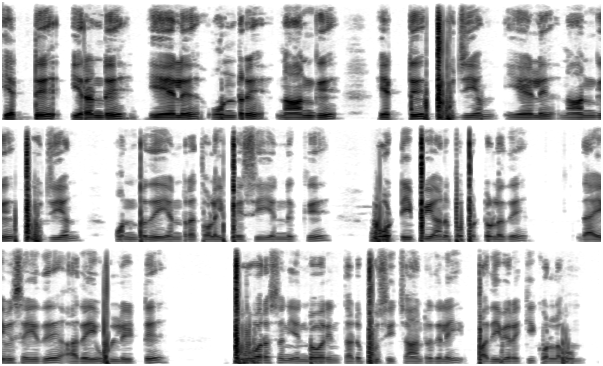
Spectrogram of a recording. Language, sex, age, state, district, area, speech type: Tamil, male, 18-30, Tamil Nadu, Erode, rural, read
